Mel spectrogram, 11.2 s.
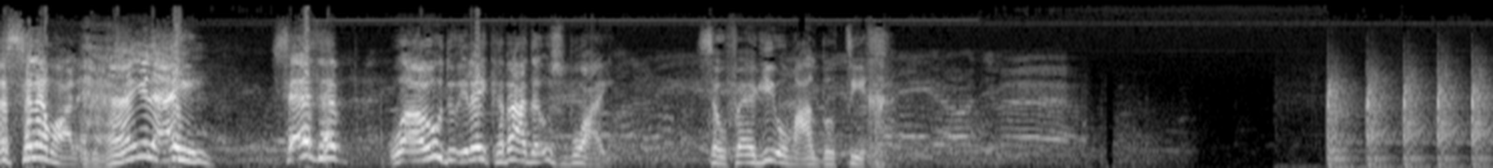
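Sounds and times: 
speech: 0.0 - 6.8
knocking on a door: 9.9 - 11.1.

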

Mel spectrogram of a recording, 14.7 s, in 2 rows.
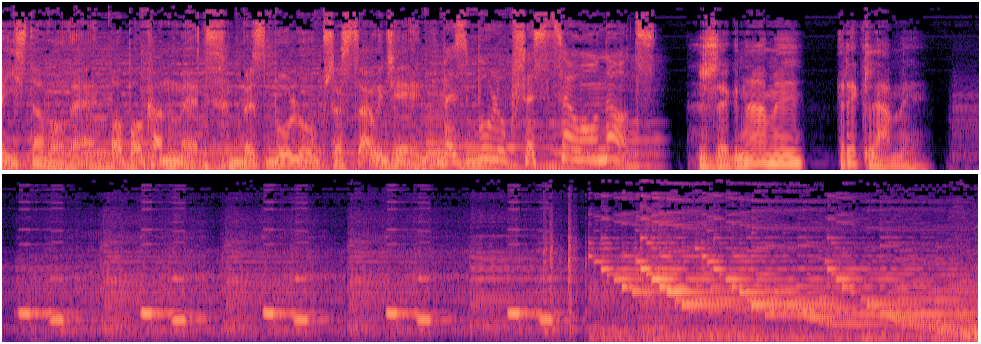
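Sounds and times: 
speech: 0.0 - 7.0
cuckoo clock two-note cuckoo calls: 7.1 - 14.0
cuckoo clock descending chiming tones: 7.2 - 14.6.

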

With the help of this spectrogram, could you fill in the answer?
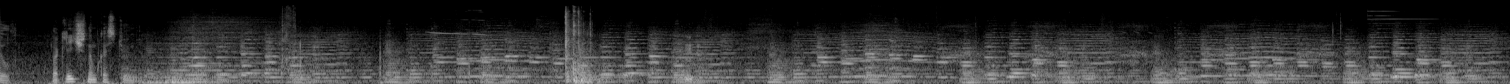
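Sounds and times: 
speech: 0.0 - 1.9
music: 1.3 - 15.0
large wooden doors opening: 4.6 - 6.6.

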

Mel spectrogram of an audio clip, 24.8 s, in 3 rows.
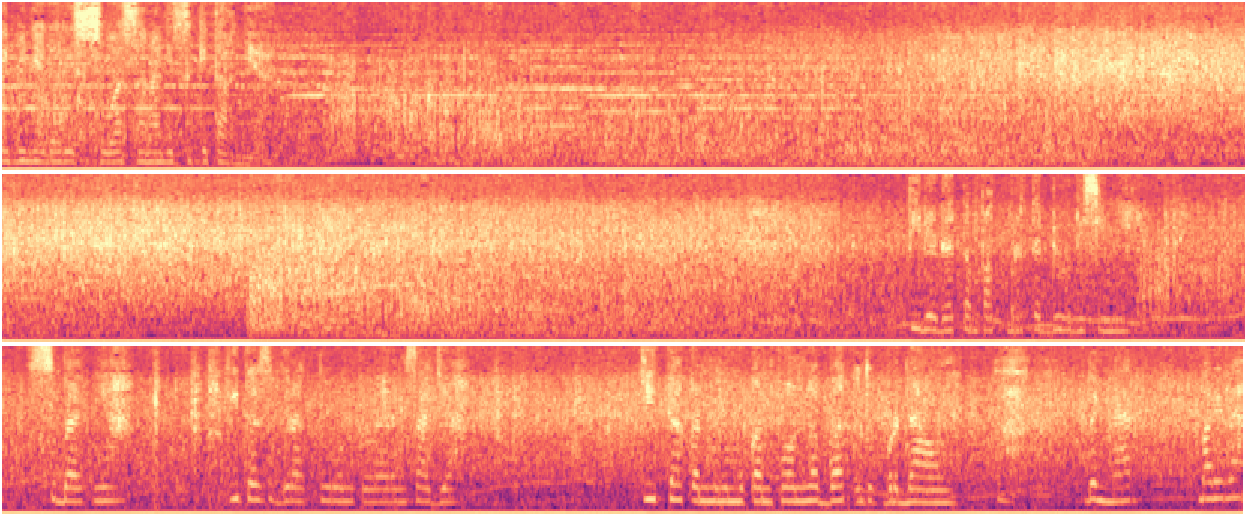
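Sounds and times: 
heavy rain falling: 0.0 - 24.8
speech: 0.1 - 2.6, 16.9 - 17.5, 18.1 - 19.8, 20.8 - 24.8.

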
